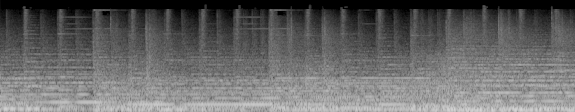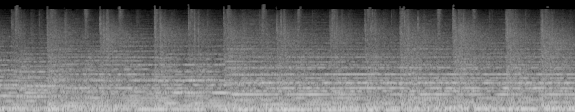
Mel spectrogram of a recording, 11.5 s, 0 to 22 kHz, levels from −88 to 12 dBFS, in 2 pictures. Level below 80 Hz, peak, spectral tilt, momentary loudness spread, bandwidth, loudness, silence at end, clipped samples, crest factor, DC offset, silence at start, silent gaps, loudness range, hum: -18 dBFS; 0 dBFS; -6 dB/octave; 2 LU; 17 kHz; -13 LUFS; 0 s; under 0.1%; 12 dB; under 0.1%; 0 s; none; 2 LU; none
